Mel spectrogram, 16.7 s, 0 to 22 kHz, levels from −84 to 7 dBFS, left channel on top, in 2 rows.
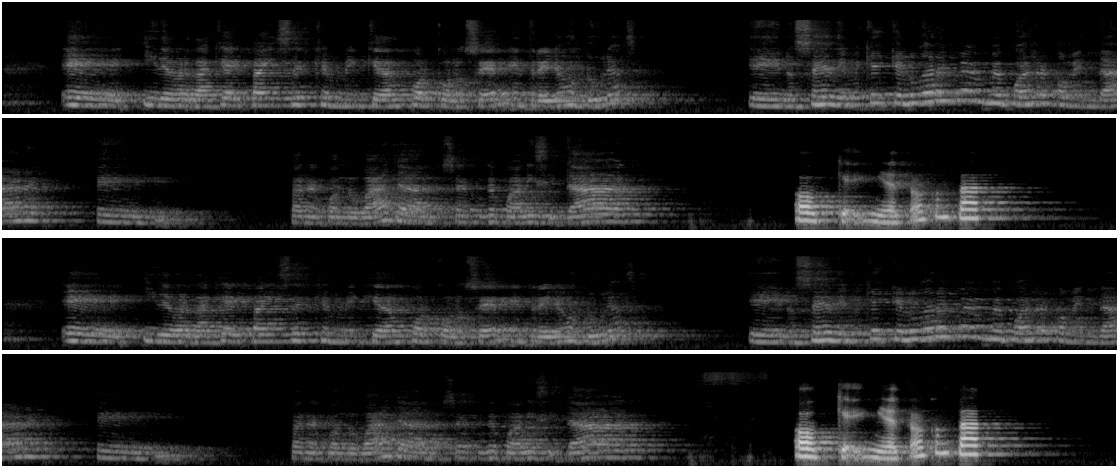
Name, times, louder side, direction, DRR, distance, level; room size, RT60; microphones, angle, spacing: voice 1, 0.4-4.7 5.6-8.8 9.1-9.7 10.5-13.1, left 1 dB, 35° left, -1 dB, 3.7 m, -38 dB
voice 2, 14.3-15.7, right 4 dB, 90° right, 15 dB, 0.7 m, -20 dB
28.5 x 19.5 x 4.8 m, 1.0 s
head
